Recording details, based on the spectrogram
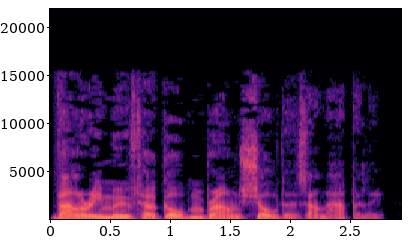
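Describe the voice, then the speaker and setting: A man reading scripted literary narration as an audiobook narrator, in a measured, articulate storytelling manner. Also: fairly low pitch, lively intonation, no echo, studio quality.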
